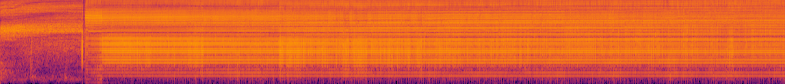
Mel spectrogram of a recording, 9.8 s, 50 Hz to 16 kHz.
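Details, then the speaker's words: ARCCAPTAIN 200P AC/DC TIG in AC at 140 Hz, 20% balance, raised amperage: steady high buzzing hiss with clean tonal whine, slight jumping felt; smooth steady AC arc, little haze, shiny bead. "Yeah, that's not bad at all."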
